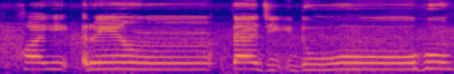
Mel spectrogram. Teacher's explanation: تنوین کے بعد حروف اخفا کا تا آ رہا ہے، اس لیے یہاں پر اخفا کر کر ادا کریں گے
